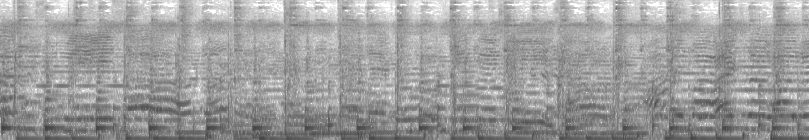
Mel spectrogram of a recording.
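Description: Music: a sung melody over a steady beat of about two beats a second, with rattle-like percussion.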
